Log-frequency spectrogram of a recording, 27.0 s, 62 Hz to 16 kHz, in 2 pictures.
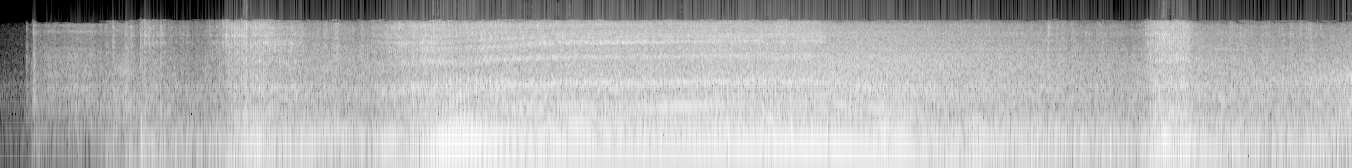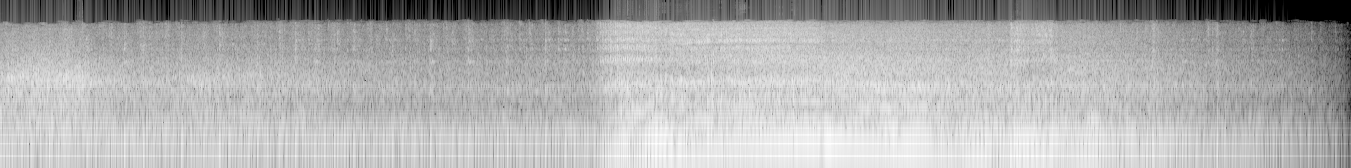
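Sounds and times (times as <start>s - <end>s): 
Alvis Silver Eagle SG engine throttle: 0.4s - 27.0s.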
